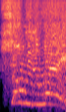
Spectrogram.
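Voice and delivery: very high, full-lunged, drawn-out scream. Retelling a prayer shouted across the ocean: retelling own scream. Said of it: "And I screamed it".

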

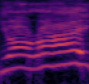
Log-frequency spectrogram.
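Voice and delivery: very loud, high-pitched yell, hollered out. Retelling an old man calling to his wife in a restroom: imitating someone yelling. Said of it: "yelling into his wife".

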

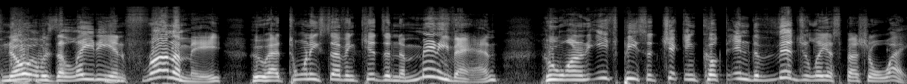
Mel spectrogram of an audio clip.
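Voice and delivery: irritated ranting voice. Recounting a drive-through wait to the others, sounding angry. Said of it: "you sound angry".

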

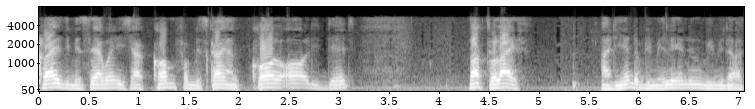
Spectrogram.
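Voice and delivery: ordinary talk, nothing marked

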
